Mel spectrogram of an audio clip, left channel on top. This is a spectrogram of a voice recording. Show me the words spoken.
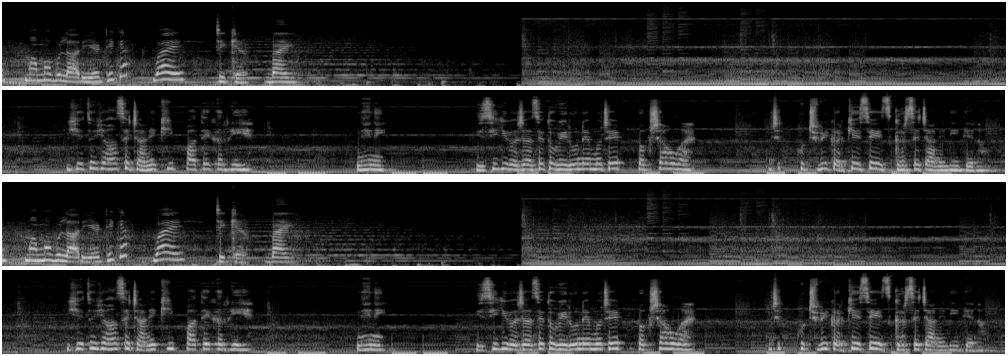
मामा बुला रही है। ठीक है, बाय। ठीक है, बाय। ये तो यहाँ से जाने की बातें कर रही है। नहीं, इसी की वजह से तो वीरू ने मुझे बख्शा हुआ है। मुझे कुछ भी करके इसे इस घर से जाने नहीं देना।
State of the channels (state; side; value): normal; both; correlation 0.62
